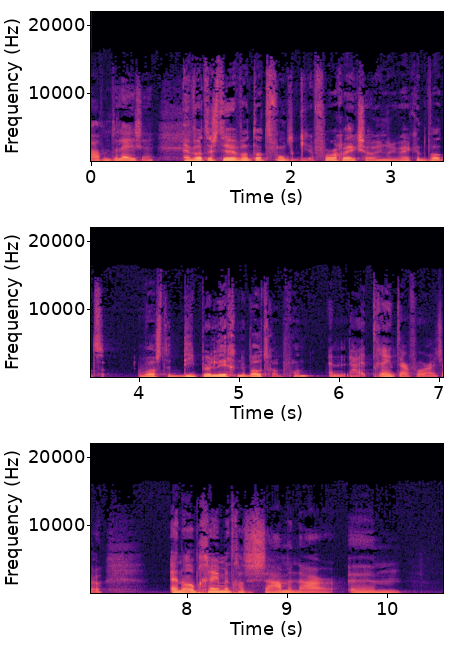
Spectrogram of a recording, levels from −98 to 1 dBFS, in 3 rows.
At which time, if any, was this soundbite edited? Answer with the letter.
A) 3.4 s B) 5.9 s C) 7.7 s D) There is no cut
B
